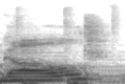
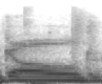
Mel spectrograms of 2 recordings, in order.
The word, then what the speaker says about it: Gauld: Well, it's Tom Gauld, and Gauld rhymes with called.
